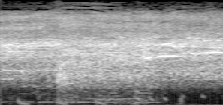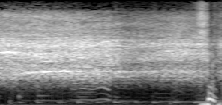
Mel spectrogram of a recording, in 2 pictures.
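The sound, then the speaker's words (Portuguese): A concert applause sound effect played on a live radio show: steady, dense applause from a large crowd, a continuous hiss of many hands clapping that holds at an even level throughout, with low murmuring voices faintly underneath. “Essas palminhas do concerto.”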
